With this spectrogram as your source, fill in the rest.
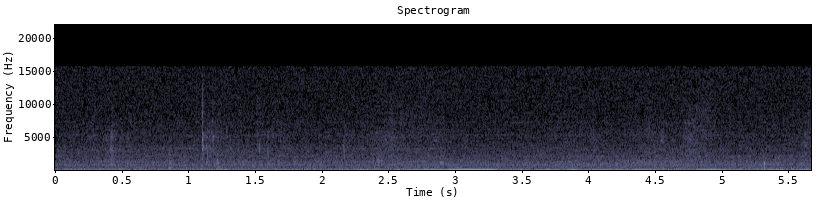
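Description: Paper rustles and taps softly as hands handle a card.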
